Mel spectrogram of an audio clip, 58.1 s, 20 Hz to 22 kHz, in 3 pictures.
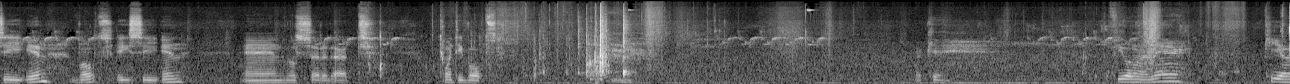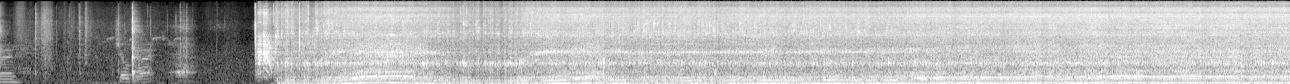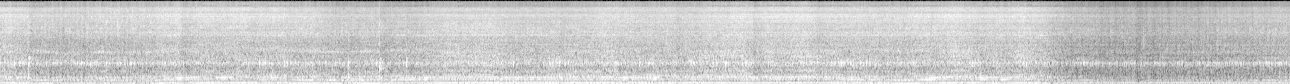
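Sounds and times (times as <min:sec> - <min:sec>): motorcycle engine starting and idling: 0:23.2 - 0:58.0.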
